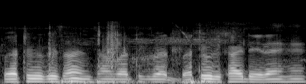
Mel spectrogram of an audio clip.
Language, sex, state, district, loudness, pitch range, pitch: Hindi, male, Madhya Pradesh, Katni, -17 LUFS, 120-130 Hz, 125 Hz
